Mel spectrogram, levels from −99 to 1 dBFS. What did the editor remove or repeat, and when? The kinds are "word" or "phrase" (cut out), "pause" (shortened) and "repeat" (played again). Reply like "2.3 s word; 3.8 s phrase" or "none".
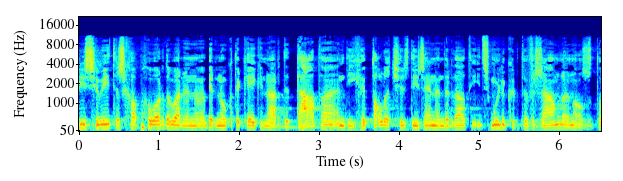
1.6 s word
